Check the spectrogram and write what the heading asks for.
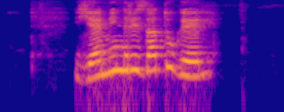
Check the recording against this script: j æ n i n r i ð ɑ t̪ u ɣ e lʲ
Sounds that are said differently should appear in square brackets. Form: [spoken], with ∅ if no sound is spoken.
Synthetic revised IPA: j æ [m] i n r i [z] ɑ t̪ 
